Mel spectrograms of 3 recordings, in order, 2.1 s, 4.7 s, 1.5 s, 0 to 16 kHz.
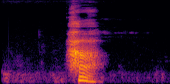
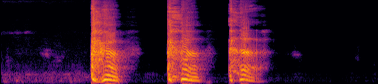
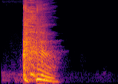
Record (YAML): exhalation_length: 2.1 s
exhalation_amplitude: 32767
exhalation_signal_mean_std_ratio: 0.32
three_cough_length: 4.7 s
three_cough_amplitude: 32767
three_cough_signal_mean_std_ratio: 0.4
cough_length: 1.5 s
cough_amplitude: 32768
cough_signal_mean_std_ratio: 0.44
survey_phase: beta (2021-08-13 to 2022-03-07)
age: 45-64
gender: Male
wearing_mask: 'No'
symptom_none: true
smoker_status: Ex-smoker
respiratory_condition_asthma: false
respiratory_condition_other: false
recruitment_source: REACT
submission_delay: 2 days
covid_test_result: Negative
covid_test_method: RT-qPCR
